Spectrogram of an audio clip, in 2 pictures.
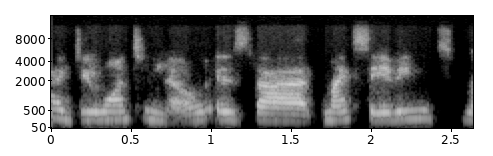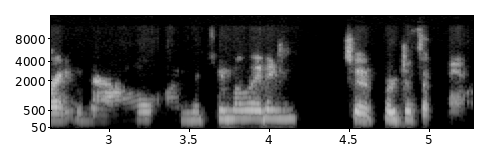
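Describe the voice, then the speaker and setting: A woman talks at a moderate pace with fairly even intonation and big swings in loudness. Hers is a plain, everyday voice. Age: 20s. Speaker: law student and legal assistant. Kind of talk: casual interview about personal finances.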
